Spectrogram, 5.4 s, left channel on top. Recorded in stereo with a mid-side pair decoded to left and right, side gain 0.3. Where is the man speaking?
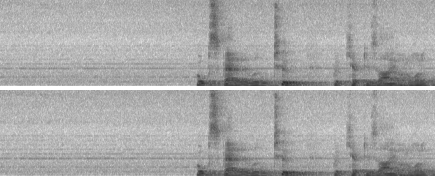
20° left, 2.5 m.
